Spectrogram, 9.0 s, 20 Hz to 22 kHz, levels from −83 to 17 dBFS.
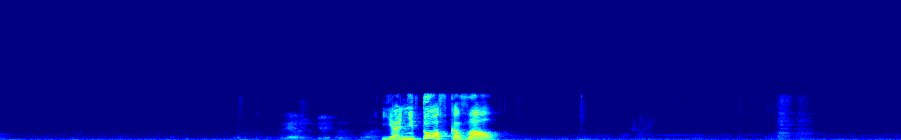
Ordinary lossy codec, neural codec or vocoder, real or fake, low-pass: none; none; real; 7.2 kHz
